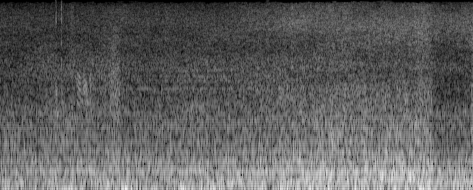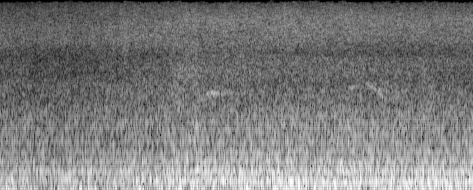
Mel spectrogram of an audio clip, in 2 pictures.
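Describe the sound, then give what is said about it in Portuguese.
Rushing water of a river flowing through the desert in Israel makes a steady, broad roar that slowly grows a little louder. “O rio do deserto, olha que lindo, olha que incrível, água viva, uau.”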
